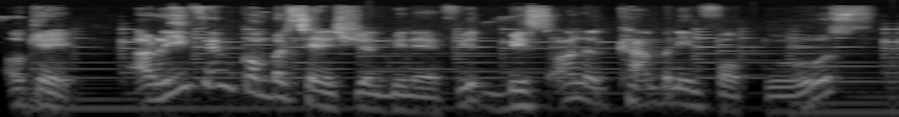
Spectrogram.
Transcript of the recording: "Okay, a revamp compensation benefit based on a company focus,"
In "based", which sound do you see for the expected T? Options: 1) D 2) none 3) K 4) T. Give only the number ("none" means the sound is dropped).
2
